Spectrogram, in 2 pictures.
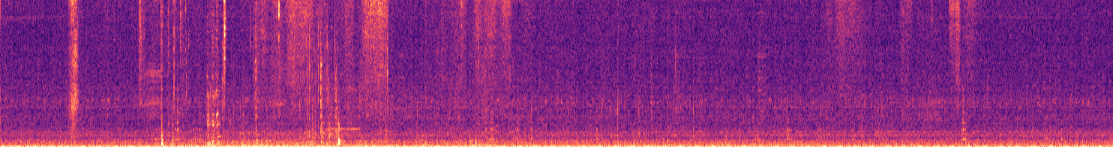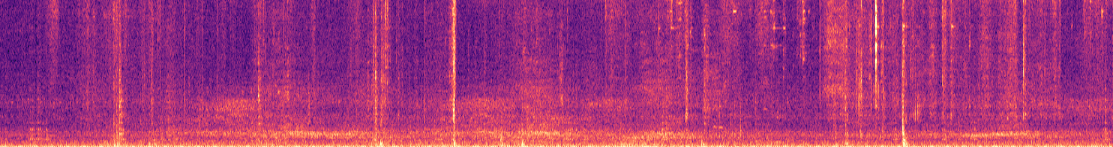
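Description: Vehicle engine idling steadily, heard from inside the cab, swelling briefly about three and a half seconds in, with scattered light clicks.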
